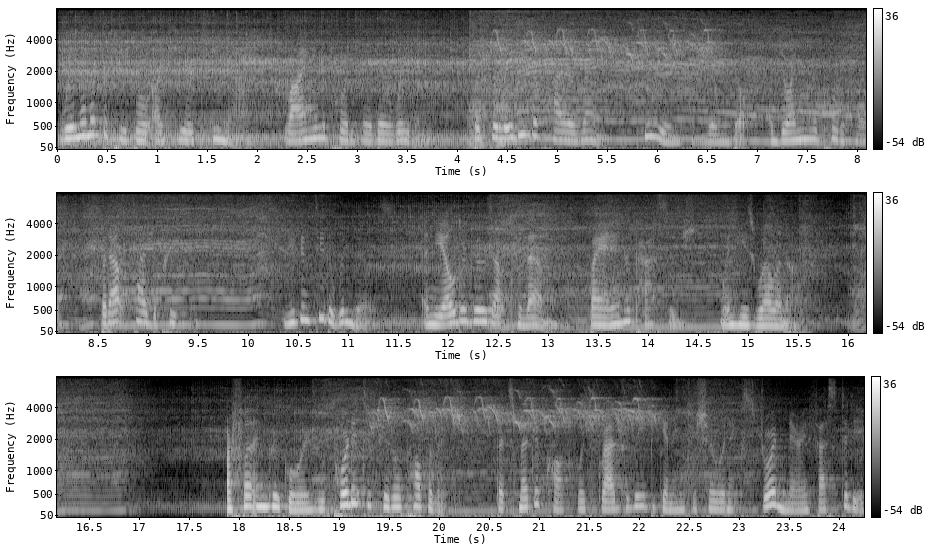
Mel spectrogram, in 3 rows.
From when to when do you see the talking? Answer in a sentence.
You can hear the talking from 0.0 to 9.5 s, from 10.3 to 15.5 s and from 17.9 to 24.2 s.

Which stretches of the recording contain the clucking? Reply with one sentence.
The clucking can be heard from 4.2 to 6.7 s and from 19.2 to 22.2 s.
